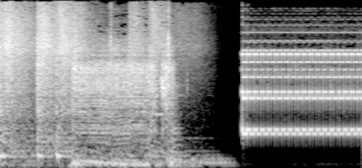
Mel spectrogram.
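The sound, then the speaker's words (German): Loud, busy music cuts off abruptly, and a telephone, a home landline or mobile phone, starts ringing with a steady, bright electronic tone that sounds alone and unbroken through the final second. “Zu Hause auf dem Festnetz oder unterwegs am Handy. In diesen Tagen werden wieder zufällig Radiohörer angerufen.”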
